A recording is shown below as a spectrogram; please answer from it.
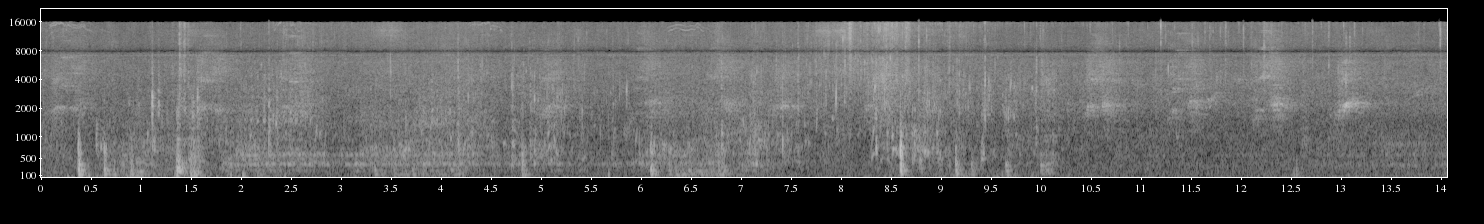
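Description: Water sloshing and lapping around a small boat drifting on a creek, with scattered hollow knocks against the hull. The sharpest knock comes about two-thirds of the way through.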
